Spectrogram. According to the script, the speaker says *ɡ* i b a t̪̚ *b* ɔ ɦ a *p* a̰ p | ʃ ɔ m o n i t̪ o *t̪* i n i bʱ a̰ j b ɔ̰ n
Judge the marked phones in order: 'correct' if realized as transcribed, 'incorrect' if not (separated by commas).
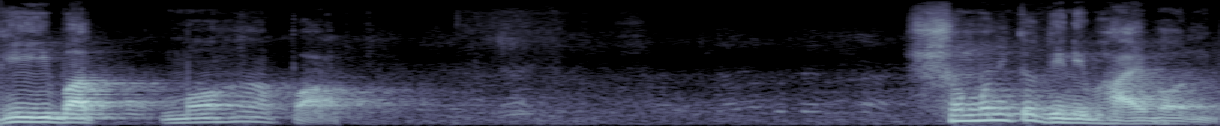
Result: correct, incorrect, correct, incorrect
